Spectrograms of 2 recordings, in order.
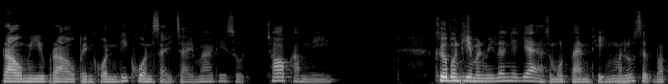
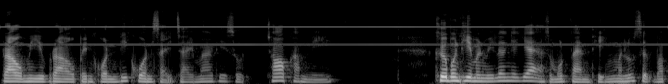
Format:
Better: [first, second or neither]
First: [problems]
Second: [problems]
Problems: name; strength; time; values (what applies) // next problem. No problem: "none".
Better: first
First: none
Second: high-pitched whine; loud; throughout; 6 kHz, 8 dB below the speech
